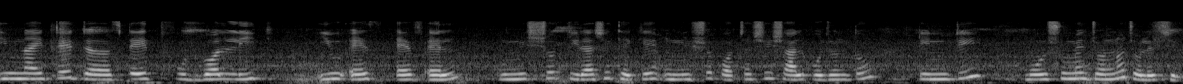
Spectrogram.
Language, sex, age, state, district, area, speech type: Bengali, female, 30-45, West Bengal, Kolkata, urban, read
